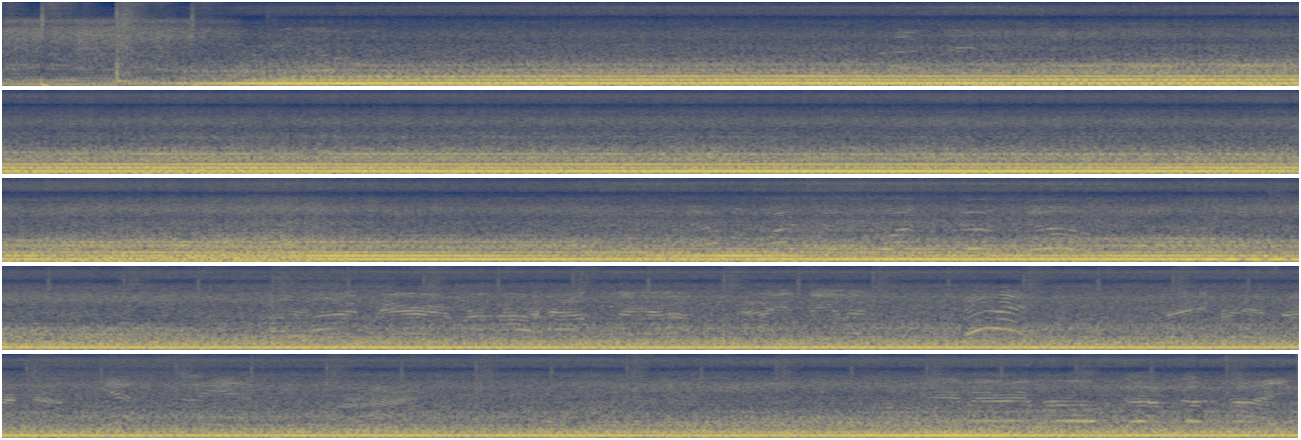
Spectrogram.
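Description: Single-engine propeller plane heard from inside the cabin, a loud, steady drone that comes in about a second in and holds through the takeoff roll and climb.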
